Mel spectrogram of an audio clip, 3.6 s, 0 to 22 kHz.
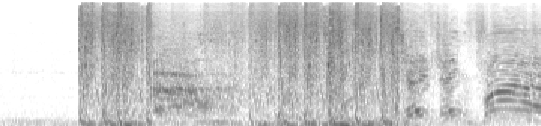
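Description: Rapid bursts of gunfire from a Warhammer 40,000: Battlesector battle between Tyranids and Blood Angels, beginning abruptly after a quiet moment, with dense crackling shots and a sweeping tone near the end.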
